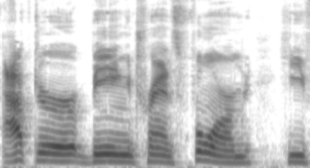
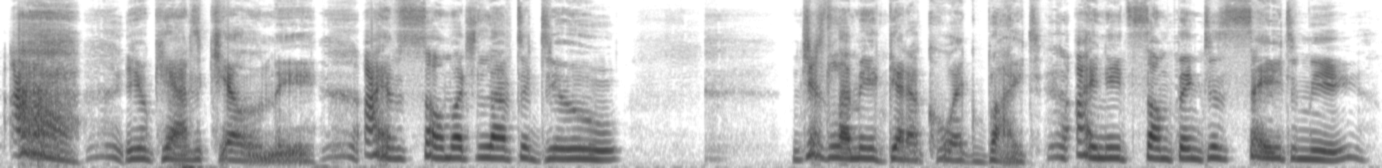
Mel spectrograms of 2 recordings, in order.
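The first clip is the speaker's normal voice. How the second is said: high, louder desperate monster cries; screaming vampire; 8 semitones higher, 4 dB louder than usual. Acted. Cornered vampire screams at the party attacking him, desperate monster cries. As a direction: fight for your life and your meal. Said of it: "he will go ahead and scream out".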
